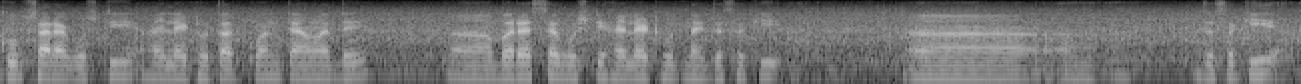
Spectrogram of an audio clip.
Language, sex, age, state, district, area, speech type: Marathi, male, 18-30, Maharashtra, Nanded, urban, spontaneous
